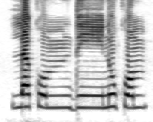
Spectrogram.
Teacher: ہم یہاں میم کو ظاہر کریں گے اور بغیر کوئی غنہ کے حکم کو ادا کریں گے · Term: اظہار شفوی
